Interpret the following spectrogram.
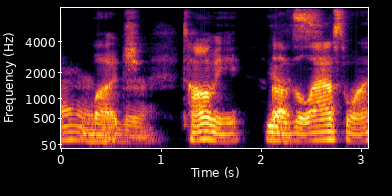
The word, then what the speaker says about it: Thom: he's Tom Matthews and that's Tom with a silent h so th th th Matthews th Matthew I thought it was th but are you sure it's th I think it's still pronounced Tom yeah okay Thomas thas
